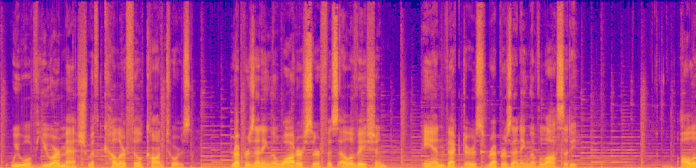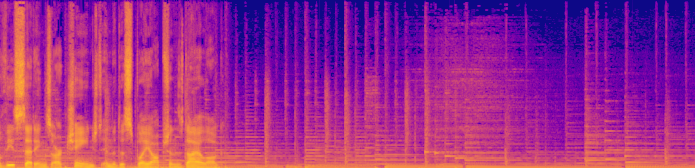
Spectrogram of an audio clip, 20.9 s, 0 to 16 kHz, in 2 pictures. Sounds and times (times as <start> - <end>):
Music: 0.0 - 20.8
Speech: 0.2 - 2.9, 3.5 - 8.7, 10.2 - 13.9.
